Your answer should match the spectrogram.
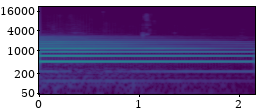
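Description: One open note on a guitar's second string, tuned down a half step to B flat for E-flat tuning, ringing as a tuning reference and slowly fading.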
